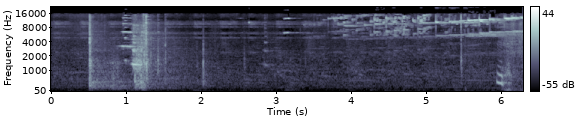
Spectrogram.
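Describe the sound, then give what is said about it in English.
A door is unlatched and opened: a sharp clunk, then a louder rattling knock and small metallic clinks, followed by a quieter stretch and a brief creaking squeal near the end. “But I better go and answer the door.”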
